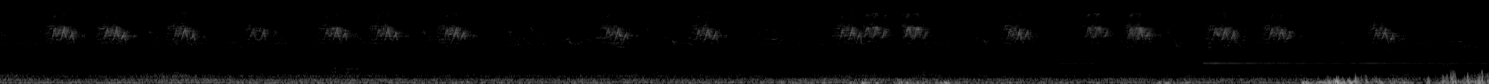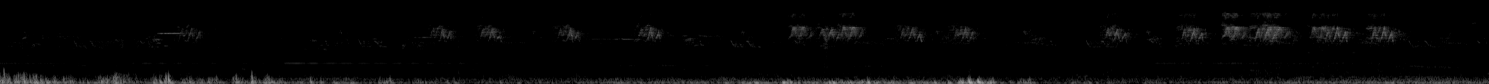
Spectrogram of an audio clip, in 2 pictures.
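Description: Birds chirping, a steady run of short high calls at about two a second, with low rumbling wind gusts on the microphone partway through.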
